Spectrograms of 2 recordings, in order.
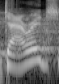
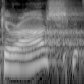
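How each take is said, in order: First: It is said with a British pronunciation. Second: It is said with an American pronunciation. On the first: "I also say garage" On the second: "instead of garage"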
